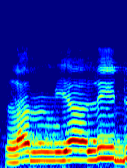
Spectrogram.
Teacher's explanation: yang ada di tengah kalimat begitu namanya qalqalah sughra. Dia qalqalah tapi ringan.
